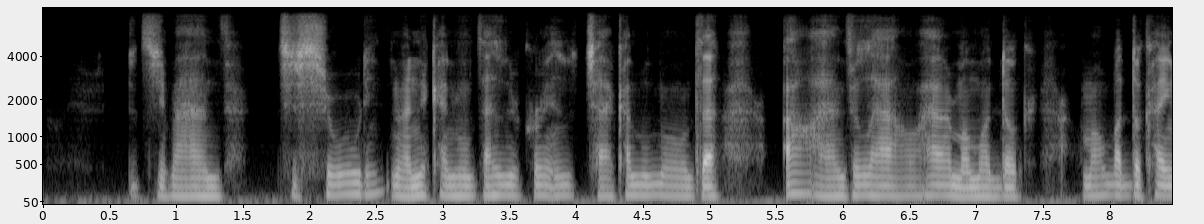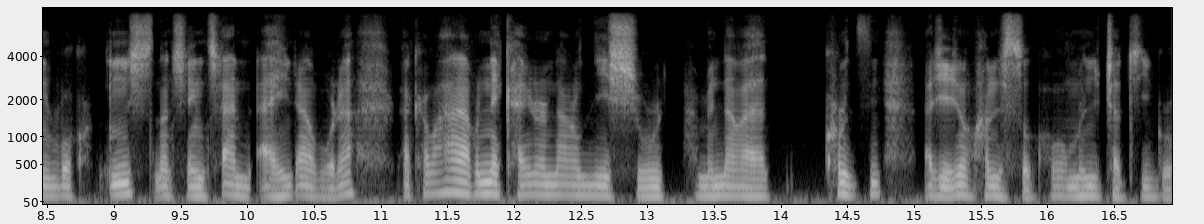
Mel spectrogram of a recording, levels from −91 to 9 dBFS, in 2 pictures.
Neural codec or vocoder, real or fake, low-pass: autoencoder, 22.05 kHz, a latent of 192 numbers a frame, VITS, trained on many speakers; fake; 7.2 kHz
